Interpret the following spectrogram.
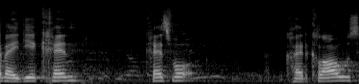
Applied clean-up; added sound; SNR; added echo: none; none; none; none.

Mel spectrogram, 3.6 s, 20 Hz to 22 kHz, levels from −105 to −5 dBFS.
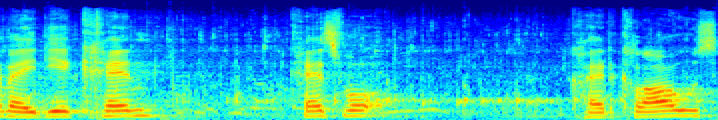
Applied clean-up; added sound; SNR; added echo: none; Liquid; 18 dB; none.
